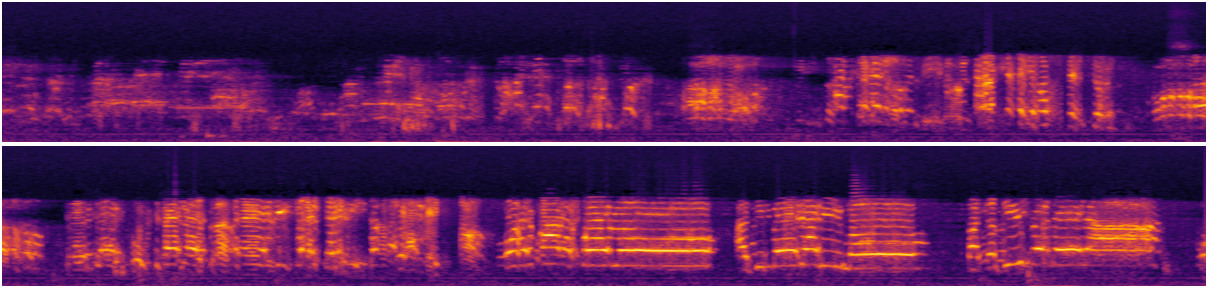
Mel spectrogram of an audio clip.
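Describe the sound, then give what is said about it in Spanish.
A crowd chants over a telephone line at a memory, truth and justice rally: thin, band-limited rhythmic phrases repeat in many bursts and grow louder and denser toward the end. “déjanos percibir a través de tu teléfono el fondo del cántico”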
